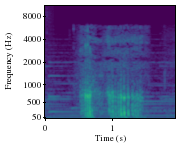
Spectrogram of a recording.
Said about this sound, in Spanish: Una noche nevada, mientras el grúfalo dormía y roncaba, y roncaba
